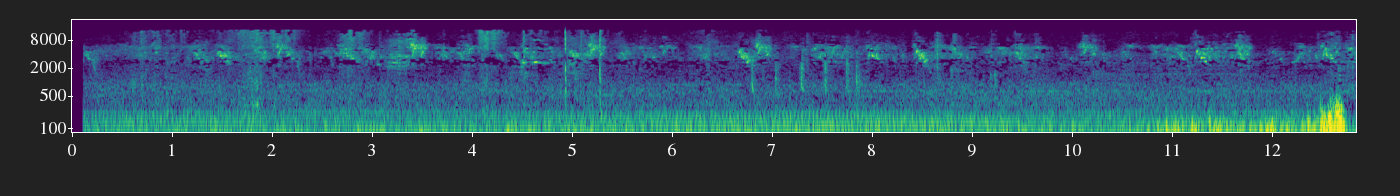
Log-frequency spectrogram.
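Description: Small birds chirping repeatedly over a steady low rumble. Louder low thumps and rustling come in near the end, the loudest just before it stops.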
